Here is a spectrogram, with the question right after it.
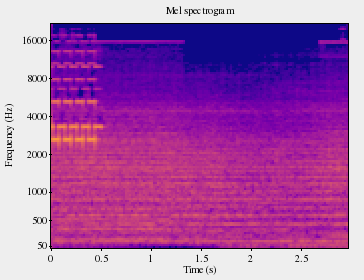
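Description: A telephone rings in a short high trilling burst that cuts off after about half a second, leaving a low steady hum underneath and no voices.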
